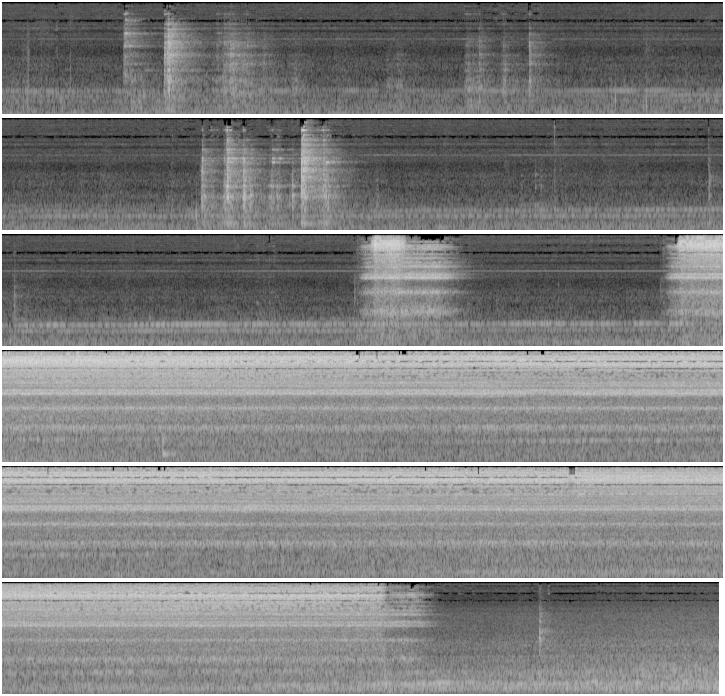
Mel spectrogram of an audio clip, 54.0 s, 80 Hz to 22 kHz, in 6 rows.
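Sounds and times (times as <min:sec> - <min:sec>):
faint machine hum: 0:00.0 - 0:54.0
laser welder hissing: 0:22.4 - 0:23.9, 0:26.3 - 0:50.5.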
